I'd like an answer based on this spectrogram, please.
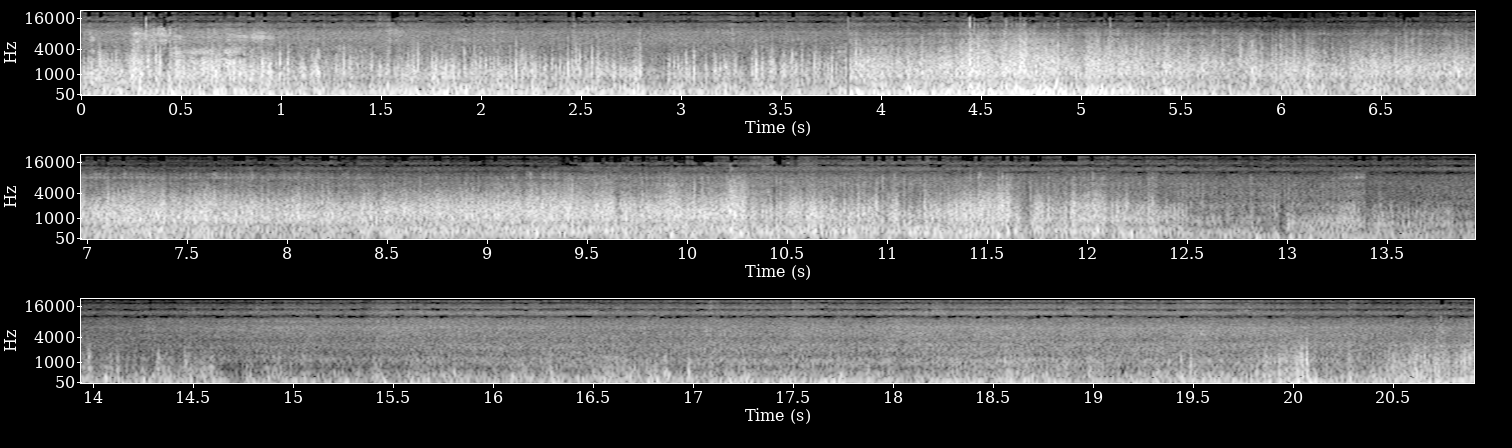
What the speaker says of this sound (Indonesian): Ini angin paling kencang kayaknya selama kita main-main ke Jaws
